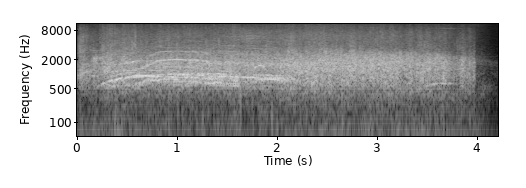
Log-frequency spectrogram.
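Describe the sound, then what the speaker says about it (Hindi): Seminar audience of students breaks into loud, dense applause, a sustained roar of many hands clapping close by that stops abruptly at the end. "बोलने से पहले अगर ऐसी तालियों की गड़गड़ाहट सुनाई दे जाए"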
